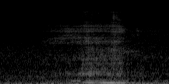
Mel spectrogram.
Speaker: I'm sorry if you can hear a snoring she's being quite loud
